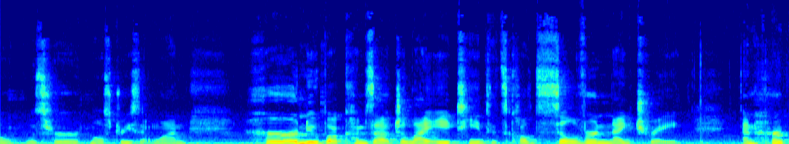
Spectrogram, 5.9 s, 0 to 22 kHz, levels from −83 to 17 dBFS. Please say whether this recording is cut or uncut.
uncut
